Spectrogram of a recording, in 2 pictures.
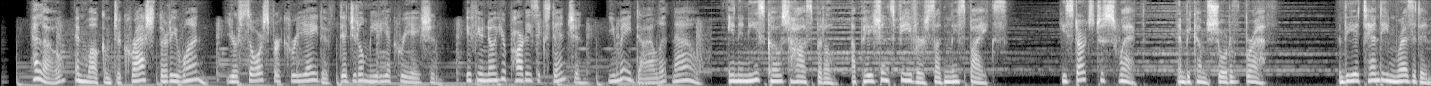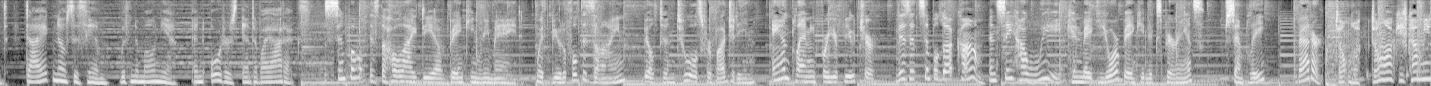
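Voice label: female, English American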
